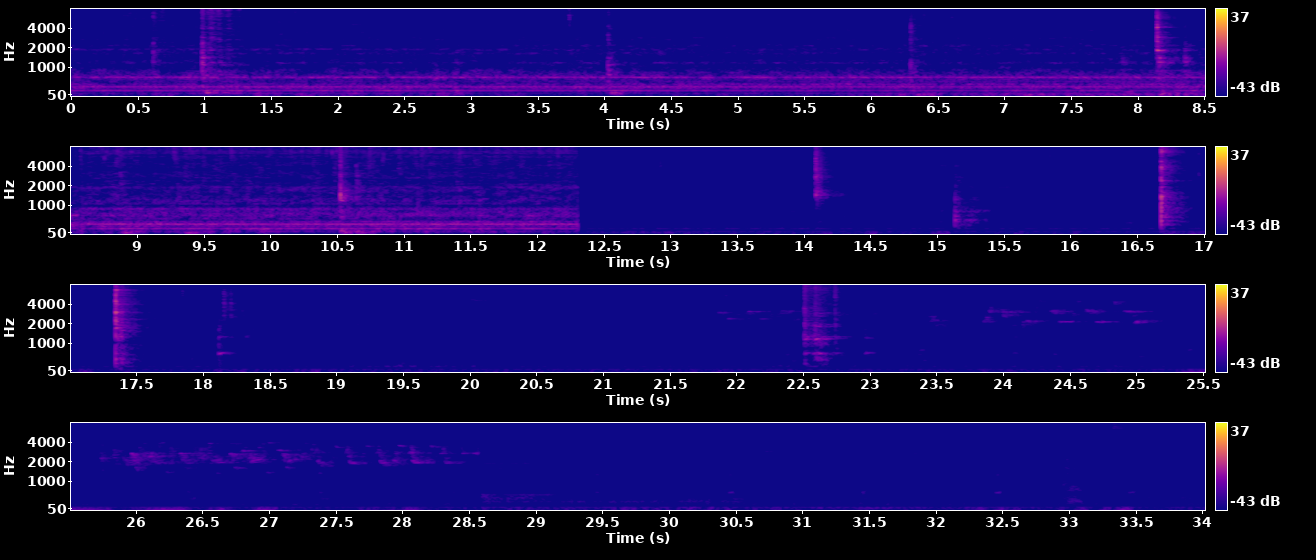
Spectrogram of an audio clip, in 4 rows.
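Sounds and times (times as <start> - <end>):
chicken wings sizzling: 0.0 - 12.4
steady hum: 0.0 - 12.4.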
